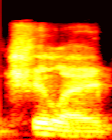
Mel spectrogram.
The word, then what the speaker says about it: Chile: Now I can tell you actually did study in Chile because you pronounce it Chile versus Chile, which is great.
